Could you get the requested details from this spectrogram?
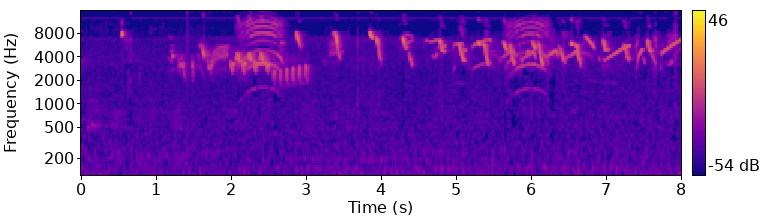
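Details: A female seedeater calls to rouse males amid nature sounds: after a quiet start, ringing stacked notes and a rattle come in, then a steady stream of short, high, twisting chirps and whistles fills the rest.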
